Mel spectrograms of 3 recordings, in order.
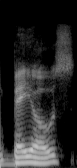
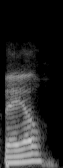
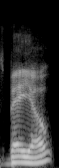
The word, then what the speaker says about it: Bello: Wednesday night was Brian Bello's debut, the big stud. – How is it not Bello? – B-E-L-L-O. – That's what I was saying. – And it's pronounced Brian Scott Bayo.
